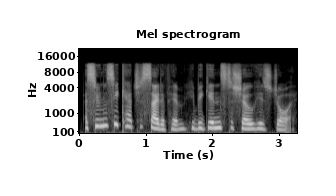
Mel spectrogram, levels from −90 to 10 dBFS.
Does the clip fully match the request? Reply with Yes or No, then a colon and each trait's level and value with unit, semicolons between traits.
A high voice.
Yes: high, 230 Hz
